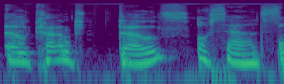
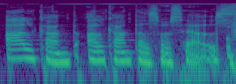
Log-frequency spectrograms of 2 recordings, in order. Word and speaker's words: El Cant dels Ocells: So it's El Cant dels Ocells. – Ocells. – El Cant dels Ocells. Except you say Al Cant dels Ocells.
